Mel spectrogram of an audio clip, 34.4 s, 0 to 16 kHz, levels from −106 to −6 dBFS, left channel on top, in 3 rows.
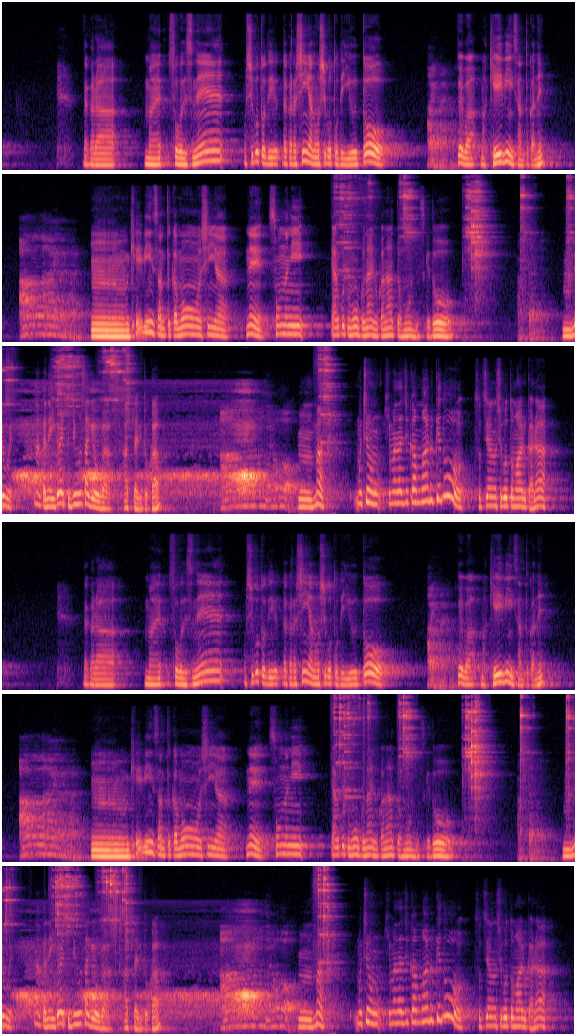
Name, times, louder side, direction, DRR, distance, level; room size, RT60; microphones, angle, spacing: voice 1, 1.6-2.3 2.9-4.4 4.8-7.7 9.1-10.8 13.2-16.0 16.3-17.5 18.0-20.5 22.7-23.1 23.6-26.1 28.8-29.4 30.0-32.1 32.5-33.8, left 3 dB, 35° left, 11 dB, 0.4 m, -28 dB
voice 2, 8.5-9.1 11.8-13.0 21.8-22.3 27.3-28.8, left 1 dB, 15° right, -1 dB, 5.2 m, -40 dB
sound 1, 18.1-18.8 19.4-19.7 20.7-21.1 21.8-22.1 22.7-23.1 23.9-24.5 24.8-25.5 29.2-29.5, right 6 dB, 65° right, 3.0 m, -35 dB
sound 2, 23.1-25.4 25.6-28.1, left 2 dB, 85° left, 2.7 m, -31 dB
25.5 x 14.0 x 3.9 m, 1.3 s
head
